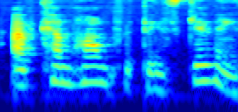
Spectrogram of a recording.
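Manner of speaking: lightly sultry, lifted in pitch; a touch of TV-actress allure; smooth, sexy voice. A narrator's reading. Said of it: "said Vera smoothly, in that same sexy voice".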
